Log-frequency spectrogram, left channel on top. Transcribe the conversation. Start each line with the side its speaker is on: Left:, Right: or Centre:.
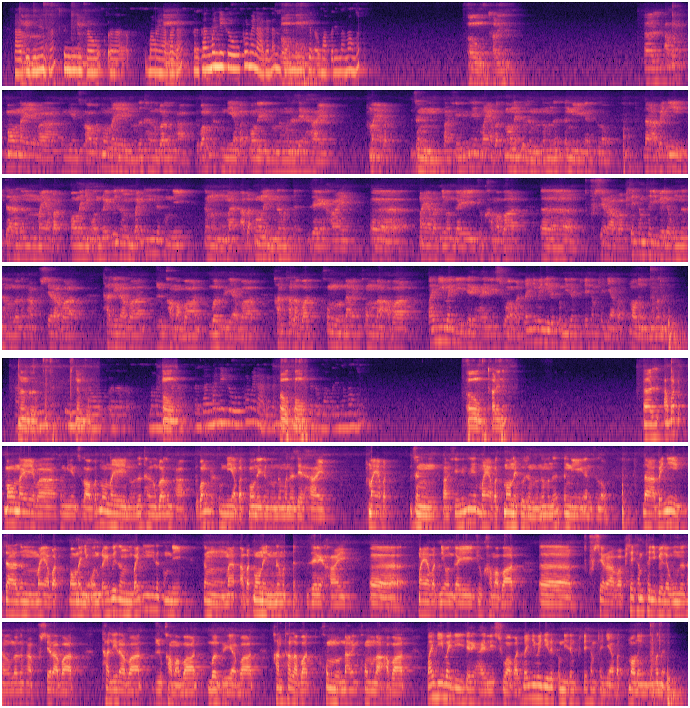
Left: आ
Right: नंगौ
Left: बिदिनो
Right: नंगौ
Left: नोंथां जोंनि
Right: नंगौ
Left: ओनसोलाव ओ मावनाय
Right: औ
Left: आबादा। नोंथांमोननिखौ फोरमायनो हागोन ना नोंथांमोननि
Right: औ औ
Left: ओनसोलाव माबोरै मा मावो?
Right: औ थारैनो आ आबाद मावनाय एबा जोंनि ओनसोलाव आबाद मावनाय नुनो थाङोब्ला जोंहा गोबां रोखोमनि आबाद मावनाय जों नुनो मोनो जेरहाय माइ आबाद जों बांसिनैनो माइ आबाद मावनायखौ जों नुनो मोनो जोंनि ओनसोलाव दा बेनि जा जों माइ आबाद मावनायनि अनगायैबो जों बायदि रोखोमनि जों माइ आबाद मावनाय नुनो मोनो जेरैहाय ओ माइ आबादनि अनगायै जुखाम आबाद ओ खुसेराबा फिथाइ सामथाइनि बेलायाव बुंनो थाङोब्ला जोंहा खु सेर आबाद थालिर आबाद जुखाम आबाद बग्रि आबाद खान्थाल आबाद नारें खमला आबाद बायदि बायदि जेरैहाय लिसु आबाद बायदि बायदि रोखोमनि जों फिथाइ सामथाइनि आबाद मावनाय नुनो मोनो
